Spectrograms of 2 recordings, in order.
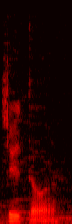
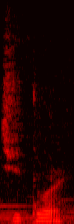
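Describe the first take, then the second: First: It is said in a Filipino English accent. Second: It is said in a Filipino English accent.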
